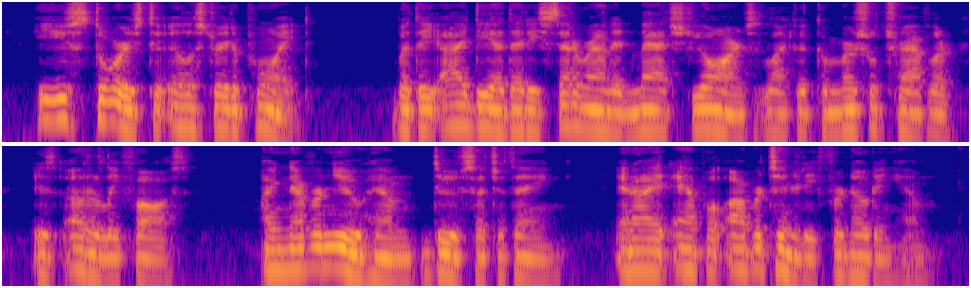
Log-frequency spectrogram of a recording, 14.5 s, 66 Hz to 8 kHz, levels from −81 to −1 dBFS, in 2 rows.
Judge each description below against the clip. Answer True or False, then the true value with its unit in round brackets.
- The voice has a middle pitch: False (100 Hz)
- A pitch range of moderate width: True (3.9 semitones)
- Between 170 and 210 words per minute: True (175 wpm)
